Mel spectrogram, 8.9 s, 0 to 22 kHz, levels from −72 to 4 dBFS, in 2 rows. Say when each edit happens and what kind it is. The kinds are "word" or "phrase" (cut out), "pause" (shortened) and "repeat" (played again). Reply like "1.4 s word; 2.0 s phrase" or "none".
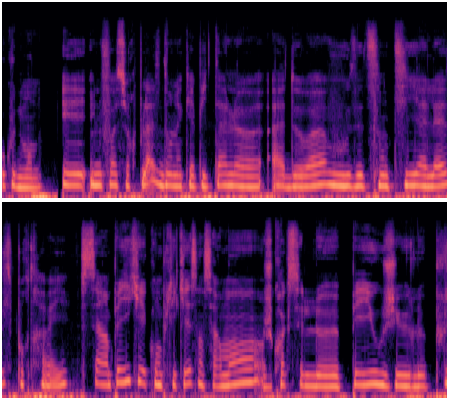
none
